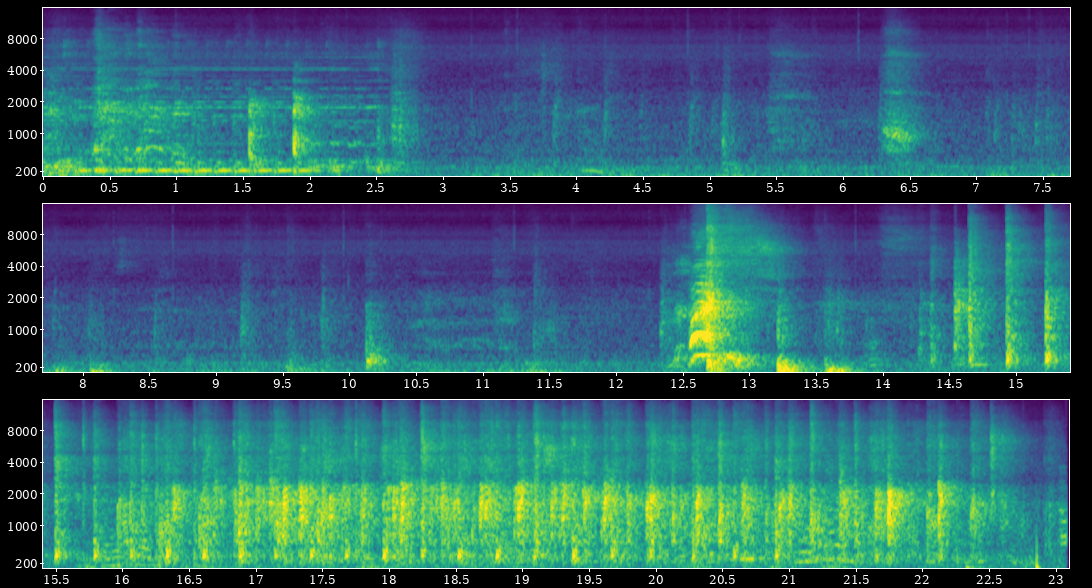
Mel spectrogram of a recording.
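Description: Bare feet shuffle and thump on a wooden floor in an echoing hall.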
